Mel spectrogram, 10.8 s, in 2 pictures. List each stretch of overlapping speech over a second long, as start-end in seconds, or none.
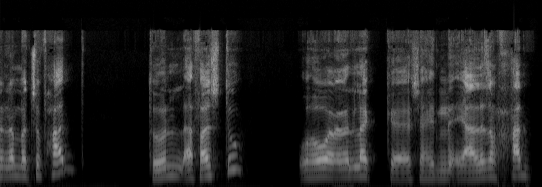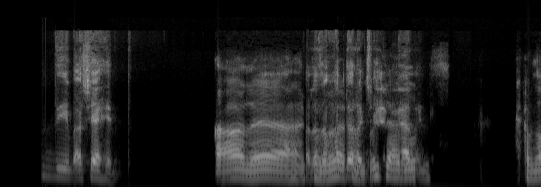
8.5-9.8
